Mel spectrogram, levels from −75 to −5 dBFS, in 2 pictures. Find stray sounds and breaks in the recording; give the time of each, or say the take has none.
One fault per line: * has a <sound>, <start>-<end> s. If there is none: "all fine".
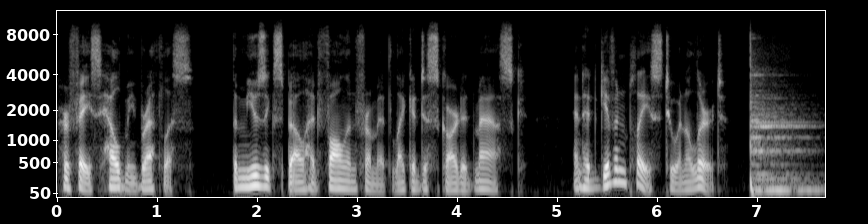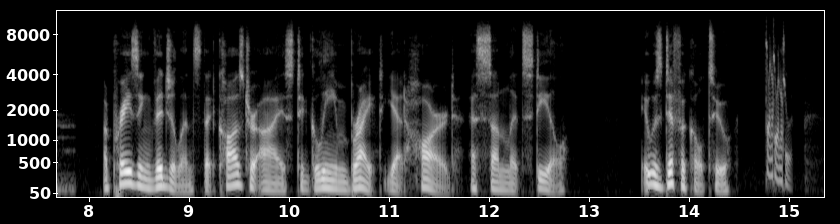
* has a thud, 6.9-7.9 s
* has a chirp, 14.8-15.1 s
